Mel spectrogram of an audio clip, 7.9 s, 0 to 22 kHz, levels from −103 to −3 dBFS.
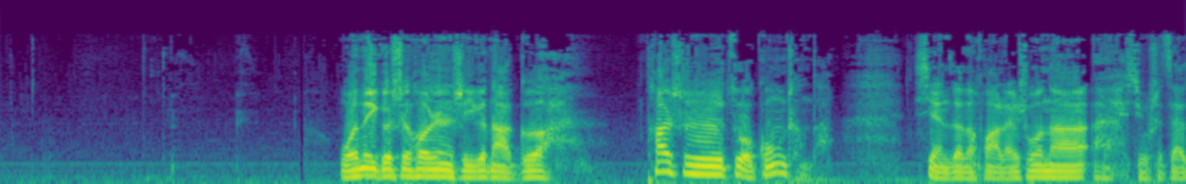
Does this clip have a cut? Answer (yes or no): no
